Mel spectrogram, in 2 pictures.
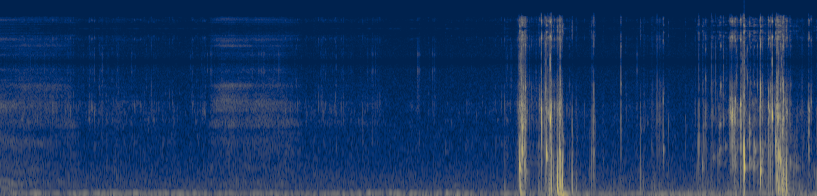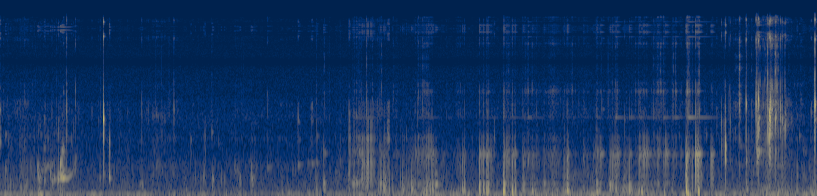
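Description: Lake water splashing and sloshing around a waterproof action camera as it goes under the surface, with two loud splashes about five and seven seconds in. Underwater it turns to muffled gurgling and a busy run of small clicks and knocks near the end.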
